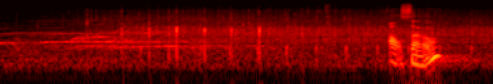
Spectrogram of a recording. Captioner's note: audience applauding and cheering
